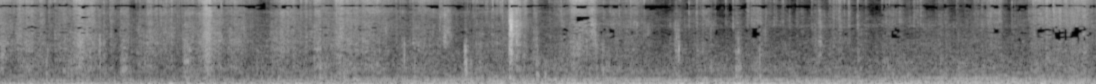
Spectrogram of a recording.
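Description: Shoes scuff and tap on pavement in steady footsteps.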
